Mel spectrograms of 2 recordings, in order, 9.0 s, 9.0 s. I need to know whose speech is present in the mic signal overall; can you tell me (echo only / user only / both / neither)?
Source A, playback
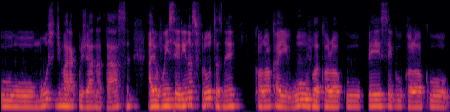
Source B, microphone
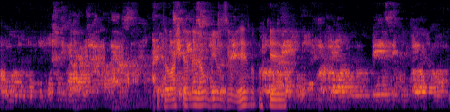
both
